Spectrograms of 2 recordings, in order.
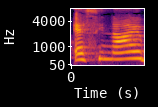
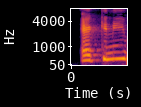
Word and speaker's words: acini: इसको एसिनाए बोलते हैं। क्या बोलते हैं? एसिनाए। एक्नी भी बोल सकते हैं, कोई बुराई नहीं है, लेकिन प्रॉपर प्रोनाउंसिएशन इसका है एसिनाए, ACINI, ठीक है।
